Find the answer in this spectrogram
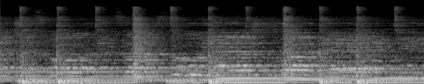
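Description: Live Christian worship band playing: a woman and men singing in harmony over keyboard, electric guitar and a drum kit. The drum kit keeps a steady beat with cymbal hits.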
